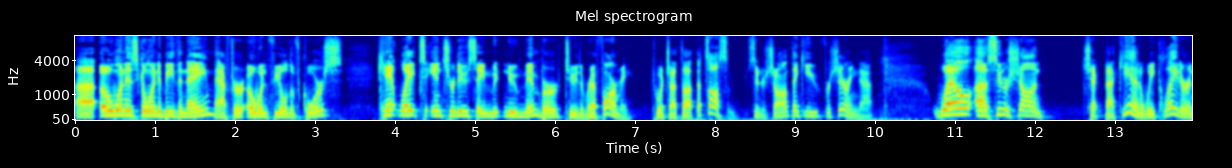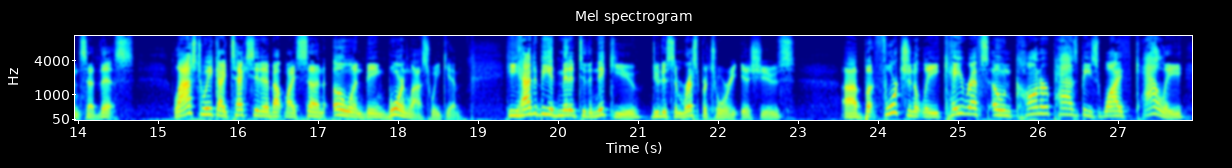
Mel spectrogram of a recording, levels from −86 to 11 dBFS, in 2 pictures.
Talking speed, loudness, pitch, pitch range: 185 wpm, -22 LUFS, 175 Hz, 145-205 Hz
